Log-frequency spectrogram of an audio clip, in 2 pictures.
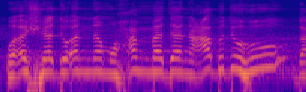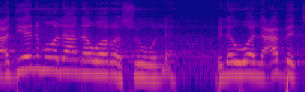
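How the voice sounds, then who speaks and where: A man's voice: very high-pitched, fairly bright tone, a little hiss or hum. A man with an Iraqi accent preaching at a mourning gathering, telling stories and asking the listeners rhetorical questions. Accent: Iraqi Arabic. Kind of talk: sermon. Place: mourning gathering in a private home. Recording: long hall-like reverb.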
